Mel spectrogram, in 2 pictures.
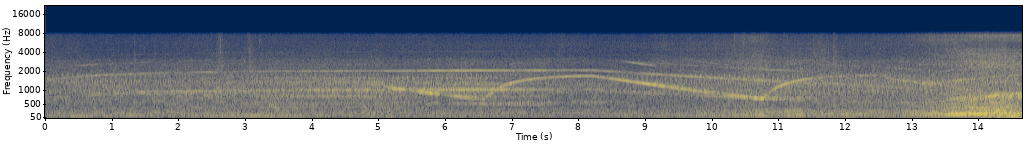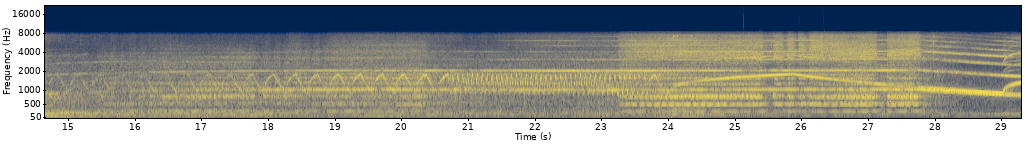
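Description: Fire engine sirens approaching and growing steadily louder: rising and falling wails, a fast yelp about two thirds in, and a steady high tone, with a louder blaring sound joining near the end. A vehicle passes on the wet road about halfway through.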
